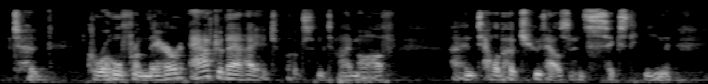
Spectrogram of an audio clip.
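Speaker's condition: Spasmodic dysphonia; slightly better over 10 years

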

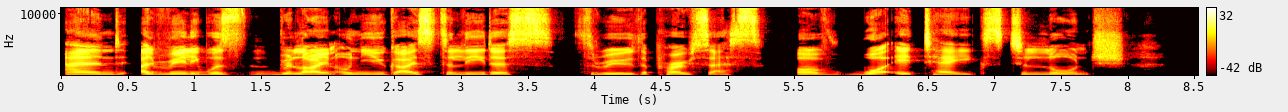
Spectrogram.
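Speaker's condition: No condition

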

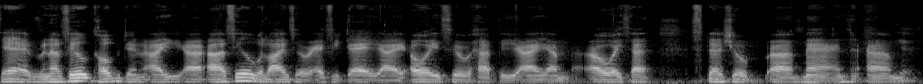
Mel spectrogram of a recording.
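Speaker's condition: Down syndrome; intellectual disability

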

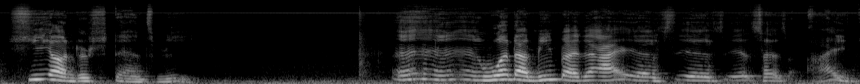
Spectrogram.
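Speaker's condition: Cerebral palsy; from birth

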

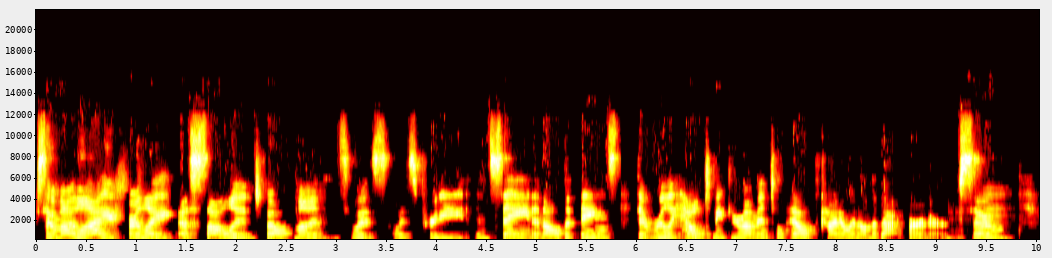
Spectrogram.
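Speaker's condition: No condition

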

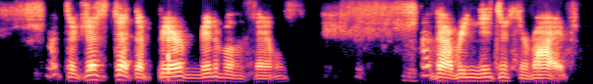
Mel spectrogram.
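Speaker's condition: Muscular dystrophy; type found at 25

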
